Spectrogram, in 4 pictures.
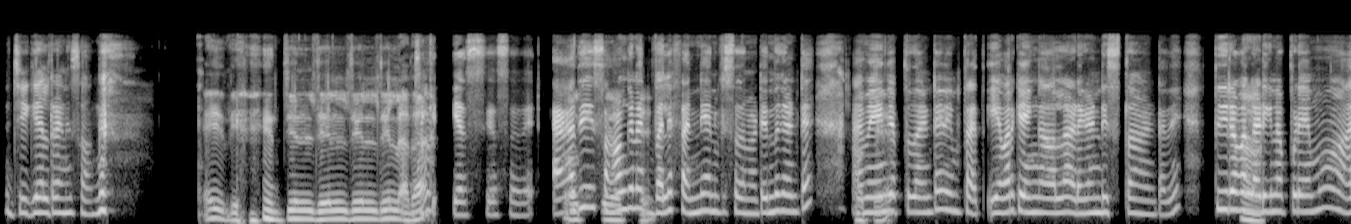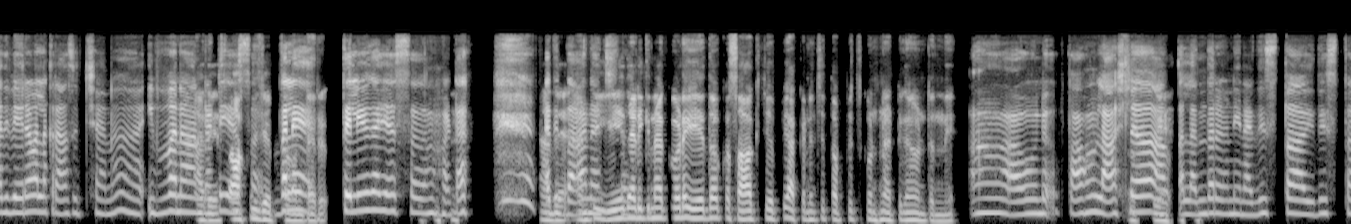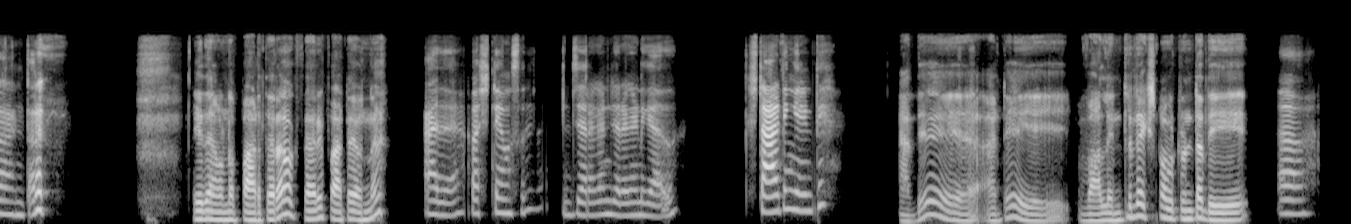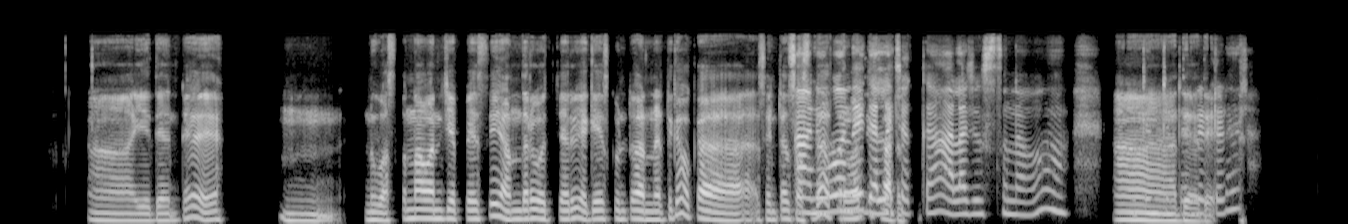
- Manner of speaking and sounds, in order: in English: "సాంగ్"; giggle; other background noise; giggle; in English: "యస్. యస్"; in English: "అస్ యే సాంగ్"; in English: "ఫన్నీ"; giggle; in English: "లాస్ట్‌లో"; giggle; giggle; in English: "ఫస్ట్"; in English: "స్టార్టింగ్"; in English: "ఇంట్రడక్షన్"; in English: "సెంటెన్స్"; humming a tune
- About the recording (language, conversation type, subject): Telugu, podcast, ఏ పాట వినగానే మీకు ఏడుపు వచ్చేదిగా లేదా మనసు కలతపడేదిగా అనిపిస్తుంది?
